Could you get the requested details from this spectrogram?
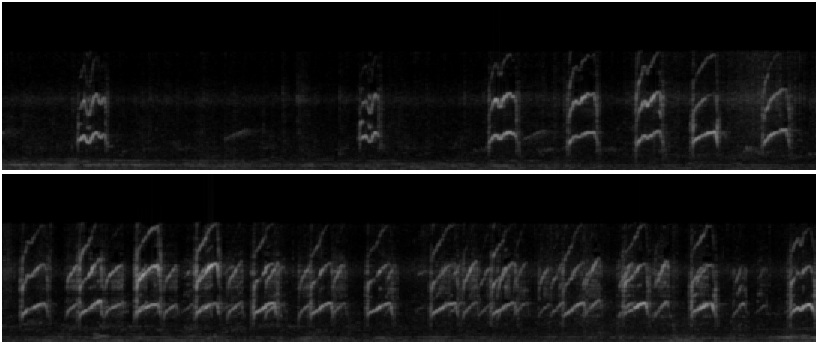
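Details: Munia chick, four days old and fallen from its nest, gives a rapid run of high, thin, arched peeps, about two or three a second, becoming steadier and more continuous; faint low background hum.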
